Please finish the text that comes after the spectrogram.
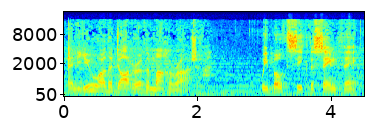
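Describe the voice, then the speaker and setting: A man playing a proud, earnest young warrior prince in a video game, with a dramatic, expressive delivery. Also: medium pitch, moderate pace, natural voice. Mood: determined. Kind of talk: video game cutscene acting. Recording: voice over background music.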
